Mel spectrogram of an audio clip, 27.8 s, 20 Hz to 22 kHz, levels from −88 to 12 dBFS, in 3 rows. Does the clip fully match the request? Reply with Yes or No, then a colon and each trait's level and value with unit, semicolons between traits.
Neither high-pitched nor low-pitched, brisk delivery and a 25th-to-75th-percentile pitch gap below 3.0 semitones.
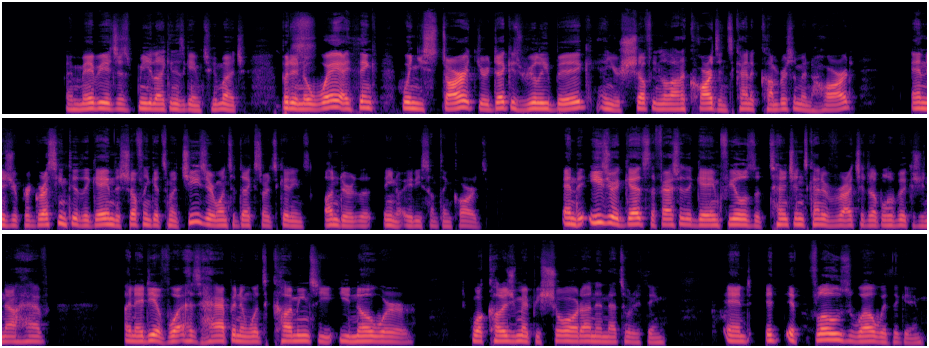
Yes: medium, 150 Hz; fast, 255 wpm; narrow, 2.5 semitones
